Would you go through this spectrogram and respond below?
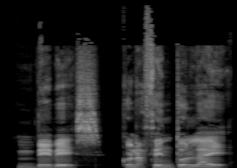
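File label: "BEBÉS", Spanish, male; mekanta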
